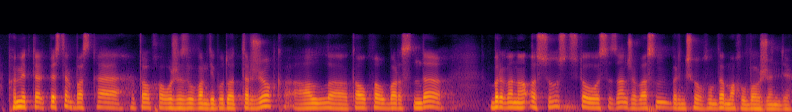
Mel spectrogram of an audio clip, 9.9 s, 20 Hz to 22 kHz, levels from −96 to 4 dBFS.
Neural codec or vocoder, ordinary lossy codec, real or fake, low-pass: codec, 24 kHz, 0.9 kbps, WavTokenizer, large speech release; none; fake; 7.2 kHz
